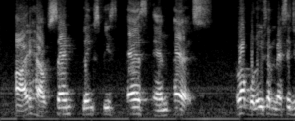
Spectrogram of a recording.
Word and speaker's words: SMS: SMS। उच्चारण देखिए, पहला क्या है? स्वर है।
